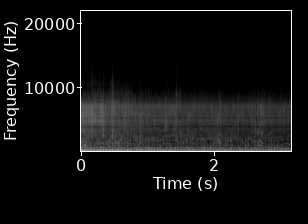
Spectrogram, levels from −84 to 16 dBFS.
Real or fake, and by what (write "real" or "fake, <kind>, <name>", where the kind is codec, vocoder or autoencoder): fake, vocoder, BigVGAN v2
